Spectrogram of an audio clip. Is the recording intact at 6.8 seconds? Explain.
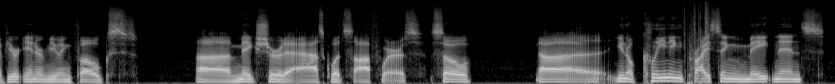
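No. Just after "uh you know cleaning", from 6.84 to 7.09 s, there is loose connector crackle: a worn or dirty contact rapidly making and breaking, chopping the signal. It sounds like a quarter-second irregular burst of crackly scratching.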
